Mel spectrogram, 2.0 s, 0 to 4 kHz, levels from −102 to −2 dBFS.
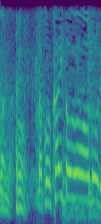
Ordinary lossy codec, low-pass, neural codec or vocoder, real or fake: none; 3.6 kHz; none; real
